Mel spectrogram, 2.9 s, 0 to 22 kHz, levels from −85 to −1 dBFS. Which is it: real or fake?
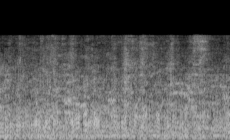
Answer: fake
